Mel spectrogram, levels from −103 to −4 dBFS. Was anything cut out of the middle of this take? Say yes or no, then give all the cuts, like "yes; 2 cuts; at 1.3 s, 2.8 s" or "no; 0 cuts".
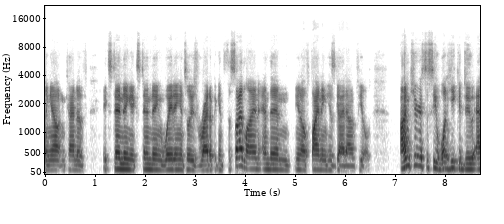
no; 0 cuts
